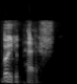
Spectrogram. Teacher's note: And S is pronounced like SH, so it's Budapest.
